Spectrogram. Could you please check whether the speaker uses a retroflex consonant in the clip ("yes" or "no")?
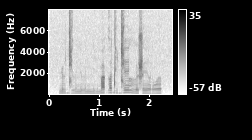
yes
